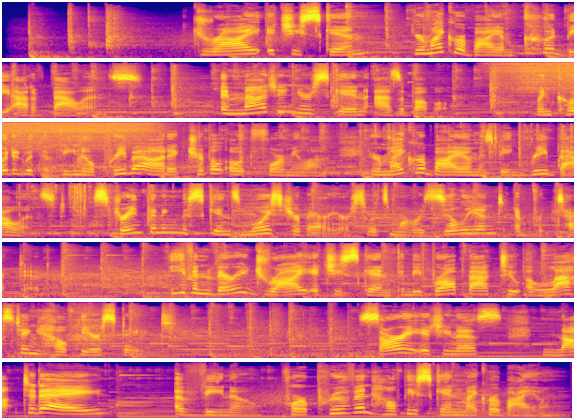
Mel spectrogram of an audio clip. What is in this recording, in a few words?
english us and canada female commercial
